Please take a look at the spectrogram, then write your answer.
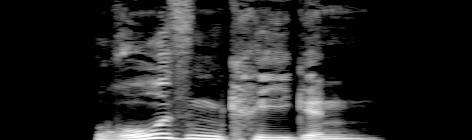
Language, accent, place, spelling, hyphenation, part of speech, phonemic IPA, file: German, Germany, Berlin, Rosenkriegen, Ro‧sen‧krie‧gen, noun, /ˈʁoːzn̩ˌkʁiːɡən/, De-Rosenkriegen.ogg
- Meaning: dative plural of Rosenkrieg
